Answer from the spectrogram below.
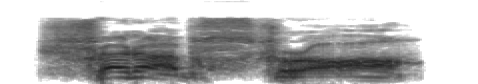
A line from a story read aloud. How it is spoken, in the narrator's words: Haber snapped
